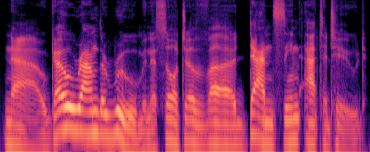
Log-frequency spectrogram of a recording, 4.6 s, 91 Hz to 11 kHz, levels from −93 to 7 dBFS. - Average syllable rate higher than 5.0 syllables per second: No, 3.6 syllables/s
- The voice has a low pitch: Yes, low, 120 Hz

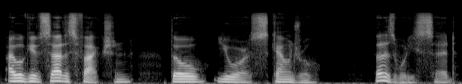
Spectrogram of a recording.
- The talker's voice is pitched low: Yes, low, 110 Hz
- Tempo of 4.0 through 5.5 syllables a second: Yes, 5.0 syllables/s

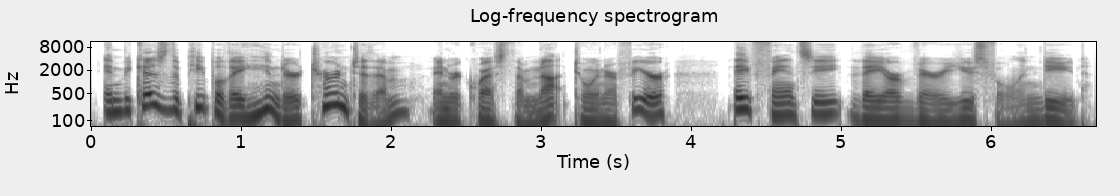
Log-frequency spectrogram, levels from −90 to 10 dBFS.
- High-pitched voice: No, low, 125 Hz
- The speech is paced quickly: No, average, 195 wpm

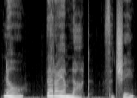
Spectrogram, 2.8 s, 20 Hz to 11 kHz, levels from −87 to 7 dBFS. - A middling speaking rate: Yes, average, 155 wpm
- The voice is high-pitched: Yes, high, 240 Hz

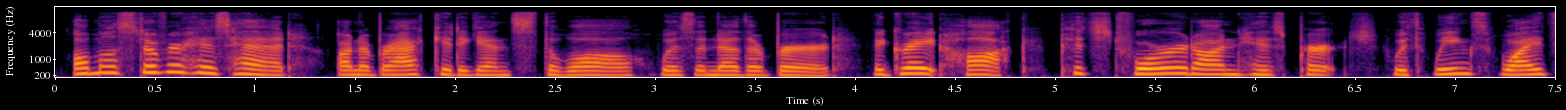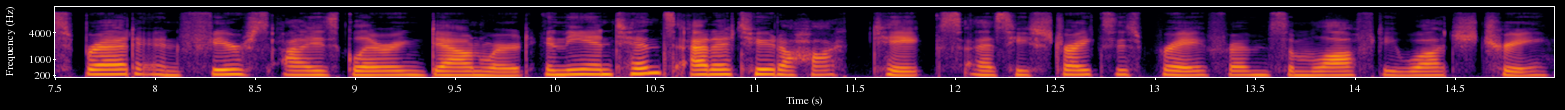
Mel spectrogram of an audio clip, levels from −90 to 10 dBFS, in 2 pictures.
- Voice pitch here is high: Yes, high, 225 Hz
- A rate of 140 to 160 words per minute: No, average, 190 wpm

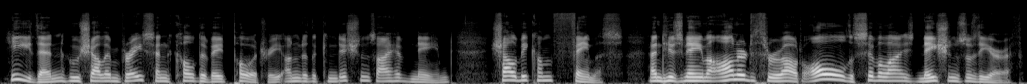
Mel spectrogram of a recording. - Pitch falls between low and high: Yes, medium, 150 Hz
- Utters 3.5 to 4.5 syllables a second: No, 5.1 syllables/s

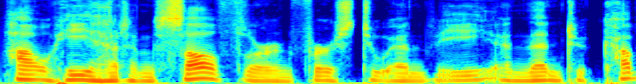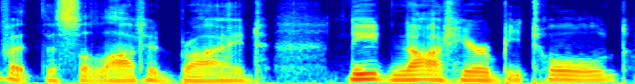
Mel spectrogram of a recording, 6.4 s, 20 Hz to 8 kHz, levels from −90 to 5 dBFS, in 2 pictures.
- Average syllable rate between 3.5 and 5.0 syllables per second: Yes, 4.8 syllables/s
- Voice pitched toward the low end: Yes, low, 115 Hz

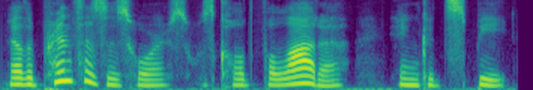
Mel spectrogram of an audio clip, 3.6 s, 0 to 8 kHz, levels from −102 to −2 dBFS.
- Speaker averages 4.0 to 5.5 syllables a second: Yes, 5.1 syllables/s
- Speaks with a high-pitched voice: Yes, high, 200 Hz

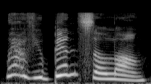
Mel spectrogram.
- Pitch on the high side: Yes, very high, 305 Hz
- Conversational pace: No, fast, 240 wpm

